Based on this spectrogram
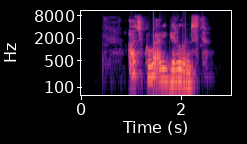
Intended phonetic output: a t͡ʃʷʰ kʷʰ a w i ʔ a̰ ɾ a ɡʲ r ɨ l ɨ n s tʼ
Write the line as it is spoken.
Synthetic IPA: a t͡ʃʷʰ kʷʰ a w i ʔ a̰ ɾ i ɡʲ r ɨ l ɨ m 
